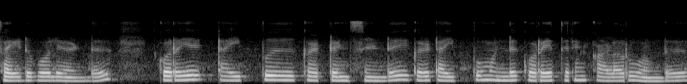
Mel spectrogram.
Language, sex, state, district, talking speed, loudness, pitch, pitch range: Malayalam, female, Kerala, Kasaragod, 115 wpm, -18 LUFS, 185 Hz, 180-200 Hz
